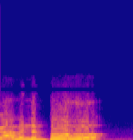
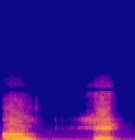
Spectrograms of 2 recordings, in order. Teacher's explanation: Well, one such throwback is not pronouncing the sound SH. So not pronouncing the sh sound.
